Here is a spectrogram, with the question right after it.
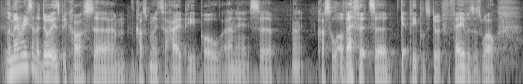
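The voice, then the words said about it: Leeds English accent. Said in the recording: “Leeds accent ... people really seem to get a kick out of my accent ... I'm from Leeds”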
